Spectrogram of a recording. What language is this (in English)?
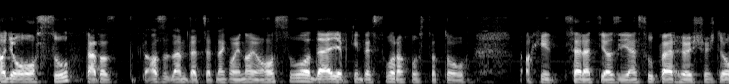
Hungarian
